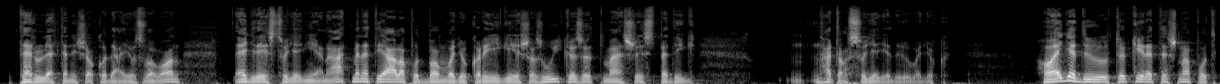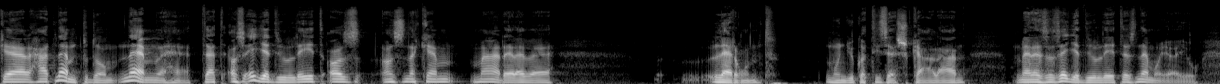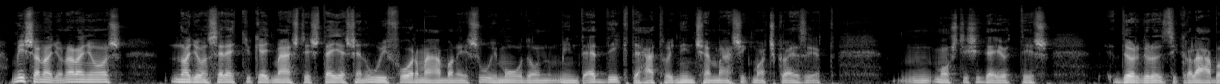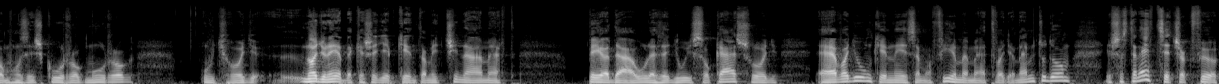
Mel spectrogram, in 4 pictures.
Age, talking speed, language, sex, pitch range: 50-69, 140 wpm, Hungarian, male, 95-115 Hz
